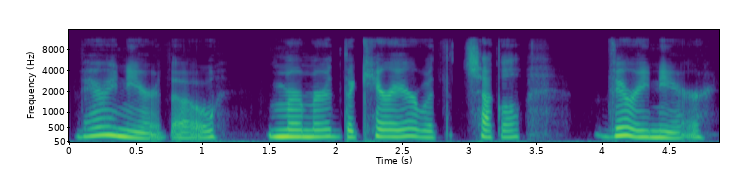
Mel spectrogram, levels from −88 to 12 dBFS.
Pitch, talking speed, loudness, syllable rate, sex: 215 Hz, 135 wpm, -16 LUFS, 4.5 syllables/s, female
